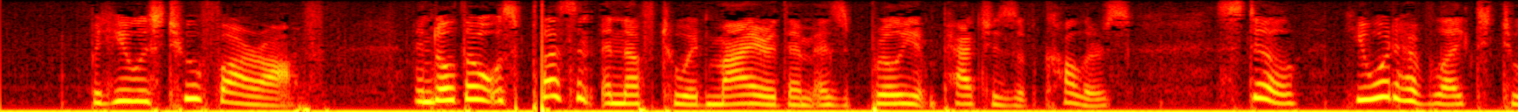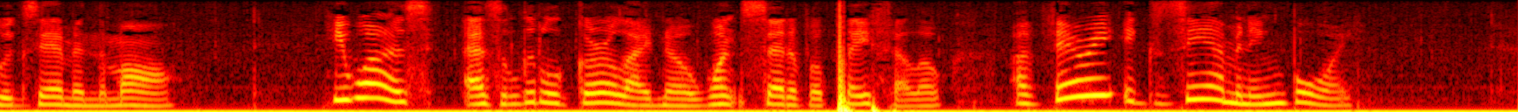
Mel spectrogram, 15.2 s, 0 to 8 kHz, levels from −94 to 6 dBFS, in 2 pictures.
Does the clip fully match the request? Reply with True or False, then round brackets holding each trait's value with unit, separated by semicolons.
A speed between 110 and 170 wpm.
False (180 wpm)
